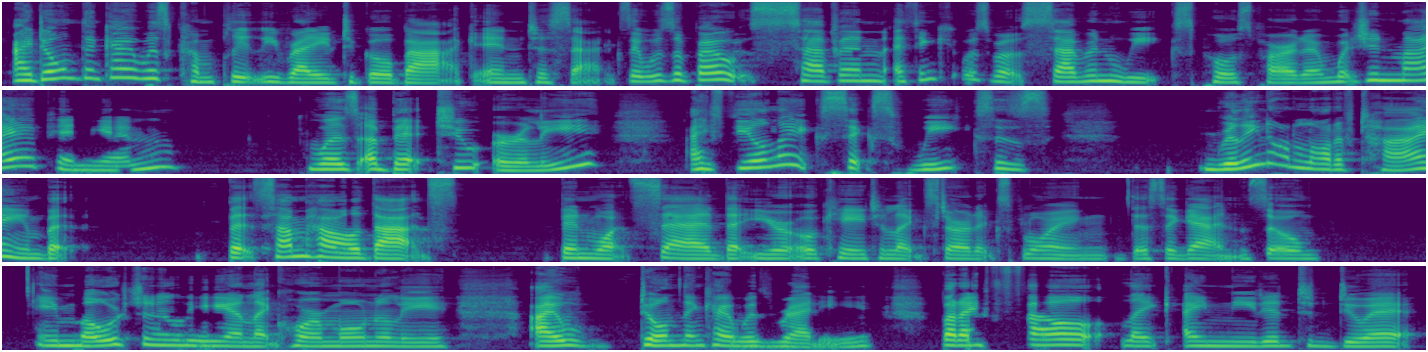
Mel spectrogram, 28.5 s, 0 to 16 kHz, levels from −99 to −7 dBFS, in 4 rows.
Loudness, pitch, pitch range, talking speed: -30 LUFS, 210 Hz, 180-240 Hz, 170 wpm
